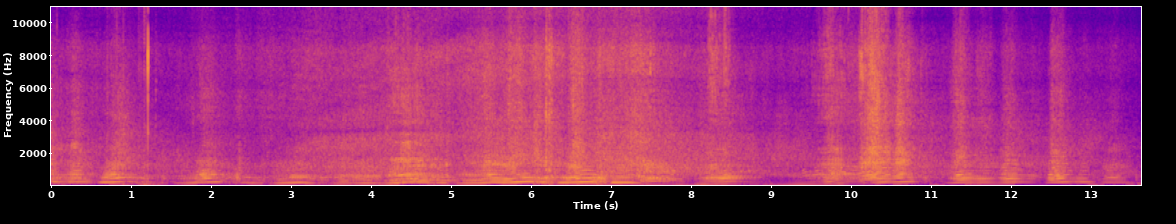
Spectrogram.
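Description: Car engine revving up and down in quick repeated swings, rising and falling about every second, as the car is drifted on the throttle; around the middle the revs sink low and then climb back.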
